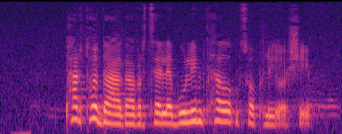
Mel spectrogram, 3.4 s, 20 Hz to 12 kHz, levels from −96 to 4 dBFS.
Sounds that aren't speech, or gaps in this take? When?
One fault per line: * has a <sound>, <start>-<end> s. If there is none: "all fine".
all fine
